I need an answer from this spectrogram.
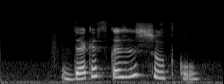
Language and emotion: Russian, positive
